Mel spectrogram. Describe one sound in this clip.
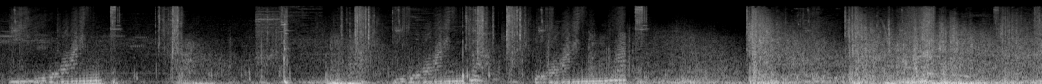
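A sniper rifle fires loud, sharp shots.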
